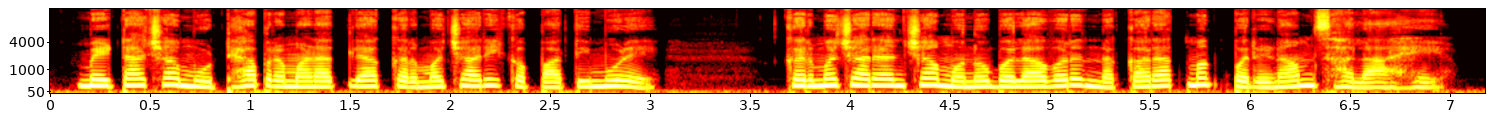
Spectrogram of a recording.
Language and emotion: Marathi, sad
